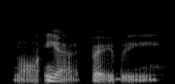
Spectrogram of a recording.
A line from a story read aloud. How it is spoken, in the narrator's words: he murmurs against Nick's shoulder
